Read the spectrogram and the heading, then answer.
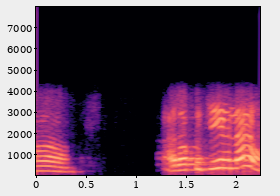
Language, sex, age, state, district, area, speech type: Odia, female, 30-45, Odisha, Khordha, rural, conversation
